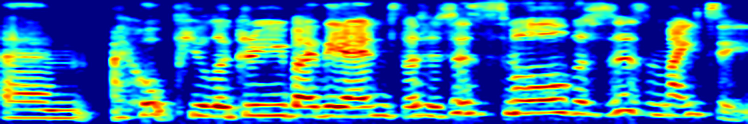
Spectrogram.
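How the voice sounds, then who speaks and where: A woman speaks in a Scottish accent. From northeast Scotland. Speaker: PhD student, planetary geologist. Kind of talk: lecture. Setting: online live-streamed talk.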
